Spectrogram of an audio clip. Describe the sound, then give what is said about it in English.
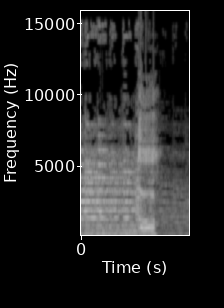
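A horn sounds in a sustained, brassy tone that breaks into a short wavering blast and then cuts off, used to mark NFL playoff news on a Sunday. “God, those horns, those bells. Here are the horns.”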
